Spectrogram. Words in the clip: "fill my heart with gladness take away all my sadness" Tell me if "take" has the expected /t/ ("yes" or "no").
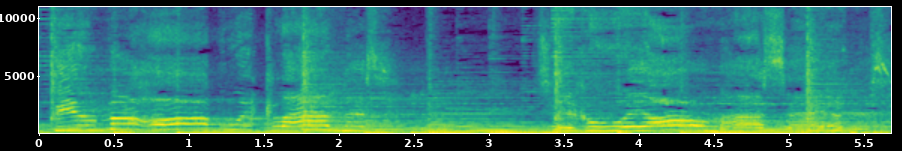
no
